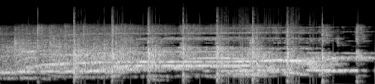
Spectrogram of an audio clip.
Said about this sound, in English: I want you right now, to the top of your lungs, I want you to praise God, clap your hands, and let the world know that we, I want the people right by, I want them to hear this. Let them know that God's in control.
